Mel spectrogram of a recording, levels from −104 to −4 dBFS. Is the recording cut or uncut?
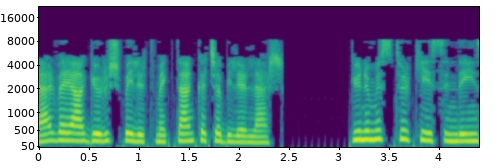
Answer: uncut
